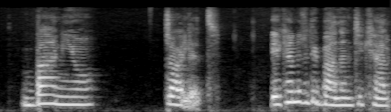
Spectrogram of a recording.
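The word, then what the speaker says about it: bagno: বানিও, বানিও, toilet. এখানে যদি বানানটি খেয়াল করি তাহলে আমরা দেখব সবার শেষে আছে GNA, GN এর উচ্চারণ হবে নিয়া।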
